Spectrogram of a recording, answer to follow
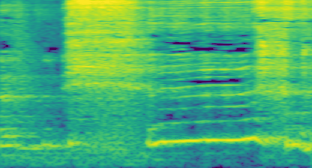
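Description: A woman crying and wailing in grief: a breathy sob, then one long, slightly rising cry held for most of a second.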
